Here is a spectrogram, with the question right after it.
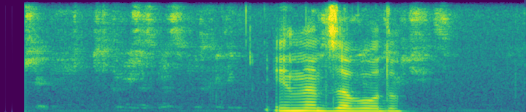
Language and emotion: Russian, neutral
